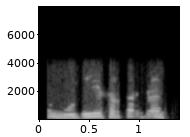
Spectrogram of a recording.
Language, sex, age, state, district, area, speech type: Santali, male, 45-60, Odisha, Mayurbhanj, rural, conversation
